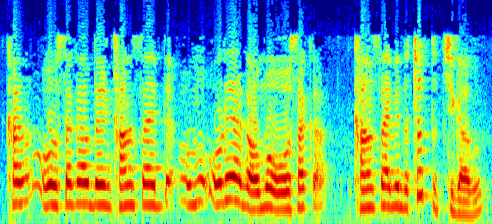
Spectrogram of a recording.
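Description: A man's voice: very high voice, normal speed. A man in his late fifties from Kumamoto, hosting a casual chat and telling stories with many fillers. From Kumamoto, Japan. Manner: relaxed storytelling with many fillers. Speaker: podcast host, barber. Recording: slightly dull lo-fi audio.

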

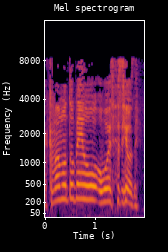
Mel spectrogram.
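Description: A man's voice: high voice, moderate pace, a crowd in the background. A young man in his late teens with a Kumamoto accent, hosting a casual chat, laughing often and teasing his friends. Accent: Kumamoto Japanese. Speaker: host.

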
